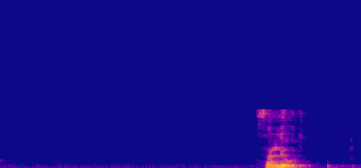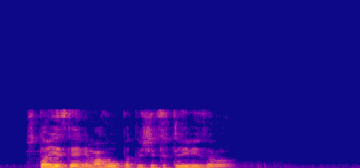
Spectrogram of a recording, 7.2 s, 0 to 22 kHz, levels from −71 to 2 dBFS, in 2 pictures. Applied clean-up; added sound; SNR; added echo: neural separator model SepFormer DNS4.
